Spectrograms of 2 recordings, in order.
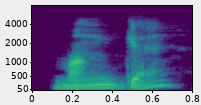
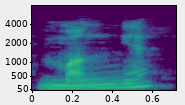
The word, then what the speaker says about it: mange: In Norwegian words is mange or lang. Notice how the G, it's not mange, it's not mange, it's mange, lang.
